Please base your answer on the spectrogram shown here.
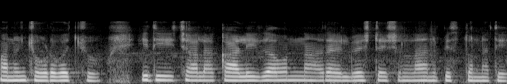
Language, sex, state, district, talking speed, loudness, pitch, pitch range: Telugu, female, Andhra Pradesh, Srikakulam, 120 wpm, -15 LUFS, 185 Hz, 180-190 Hz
